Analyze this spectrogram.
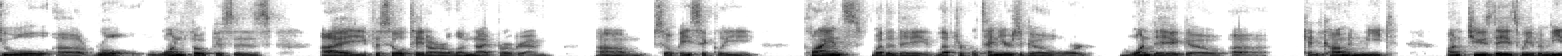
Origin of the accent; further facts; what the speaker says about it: New York, United States; moved away as an adult; now in Texas, United States; I grew up in New York, but on a boardwalk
